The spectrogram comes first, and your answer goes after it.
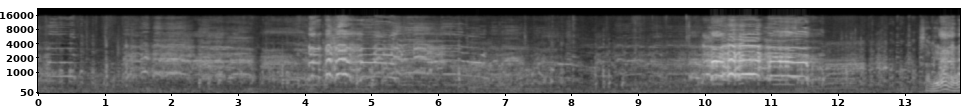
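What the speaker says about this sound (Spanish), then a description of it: "Gallo Giro Mule Train con cabeza redonda." A Gallo Giro Mule Train cross rooster with a round head crows loudly and close on a farm, with other fowl clucking around it; several crows ring out over a steady background of birds.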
